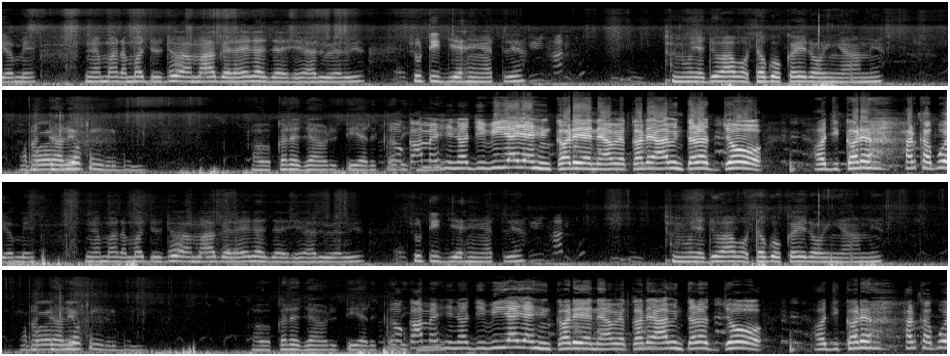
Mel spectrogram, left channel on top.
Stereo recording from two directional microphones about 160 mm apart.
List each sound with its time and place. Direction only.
0.0 s speech: 5° left (ahead or behind)
5.3 s a sound: 35° right (ahead or behind)
6.6 s speech: 5° left (ahead or behind)
9.9 s speech: 10° left (ahead or behind)
11.9 s speech: 10° left (ahead or behind)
